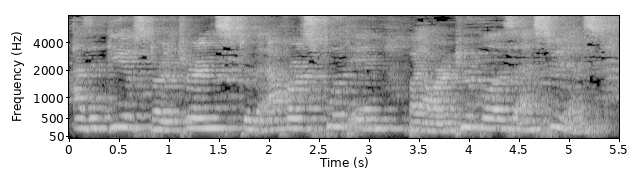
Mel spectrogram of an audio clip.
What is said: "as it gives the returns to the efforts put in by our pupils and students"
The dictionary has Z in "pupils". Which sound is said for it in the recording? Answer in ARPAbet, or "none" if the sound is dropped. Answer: Z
